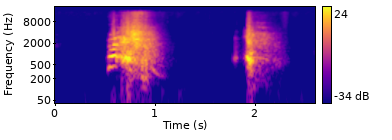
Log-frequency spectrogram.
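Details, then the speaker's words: An adult announces they have to sneeze, then sneezes. "I have to sneeze."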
